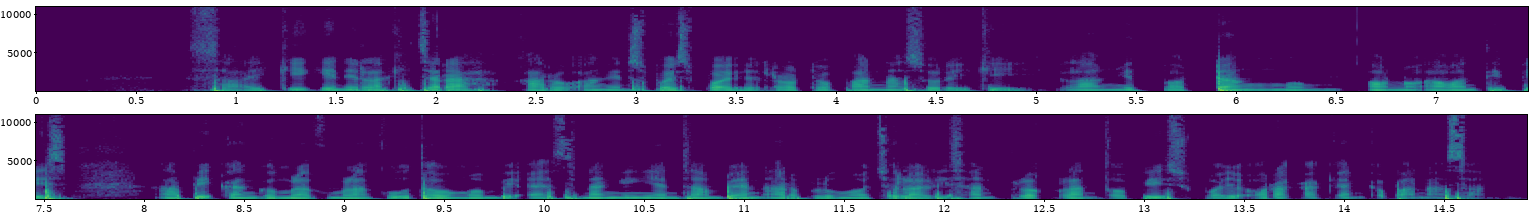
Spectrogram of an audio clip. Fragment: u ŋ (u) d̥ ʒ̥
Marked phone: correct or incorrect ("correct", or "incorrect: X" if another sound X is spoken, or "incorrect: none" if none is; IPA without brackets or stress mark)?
incorrect: ɔ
